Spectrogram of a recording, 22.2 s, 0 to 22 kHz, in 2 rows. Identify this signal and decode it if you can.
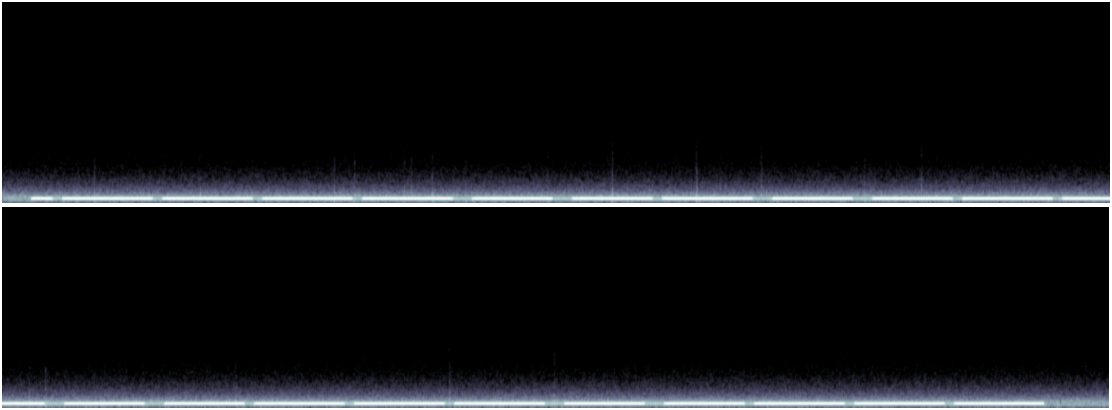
Radio time signal (DCF77), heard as a tone whose level steps once a second, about 570 Hz, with radio static. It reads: 0 0 0 0 1 1 0 1 1 0 0 1 1 0 0 0 1 1 0 0 0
